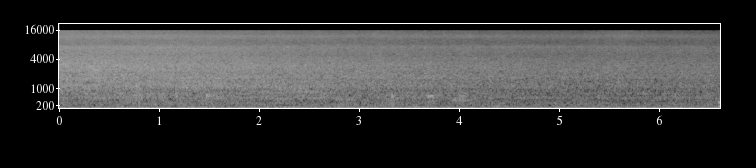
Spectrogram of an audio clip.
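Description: Rice sizzling in hot oil in a steel kadhai over a gas flame, just after it was poured in, the hiss slowly dying down.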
